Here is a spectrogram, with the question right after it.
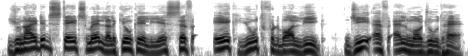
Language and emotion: Urdu, neutral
